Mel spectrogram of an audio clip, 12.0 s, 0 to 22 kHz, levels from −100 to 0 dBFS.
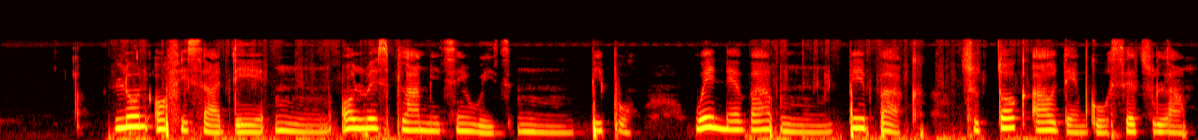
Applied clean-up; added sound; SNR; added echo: none; Writing; 18 dB; none.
